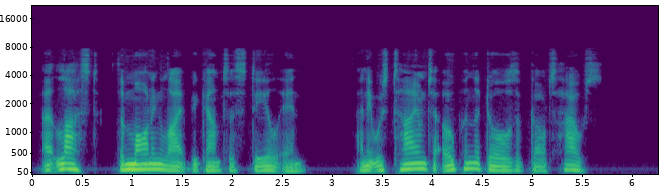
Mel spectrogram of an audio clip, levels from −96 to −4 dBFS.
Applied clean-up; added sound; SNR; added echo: none; none; none; none.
